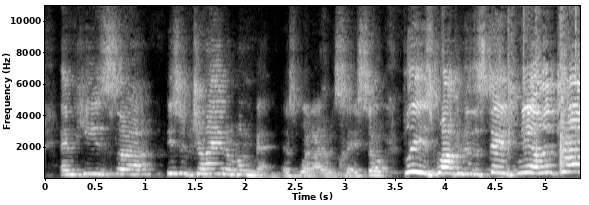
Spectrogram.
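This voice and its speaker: Over noticeable background noise, a high-pitched woman talks with very wide pitch swings and hardly any pauses. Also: moderate pace. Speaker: show host. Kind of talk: host introduction. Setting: live stage with audience. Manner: whispering.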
